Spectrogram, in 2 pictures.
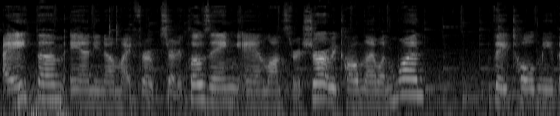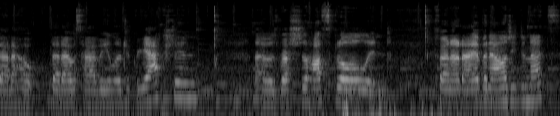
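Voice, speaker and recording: A young woman in her early twenties chats casually to her camera, full of ums and "you know"s. Her voice is bright and middle-pitched, and a soft bed of music plays quietly underneath. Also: moderate pace. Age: 20s. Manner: chatty, frequent fillers like um and you know. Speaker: vlogger. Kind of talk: casual facts-about-me vlog.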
